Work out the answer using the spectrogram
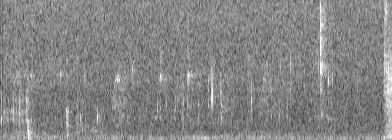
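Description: A person chewing a mouthful of cheesy baked macaroni with their mouth closed, picked up close by the microphone: soft, wet mouth clicks, one sharper click about half a second in.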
